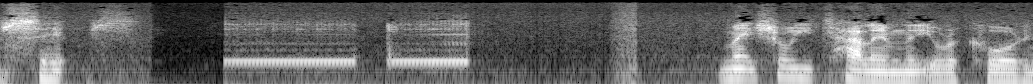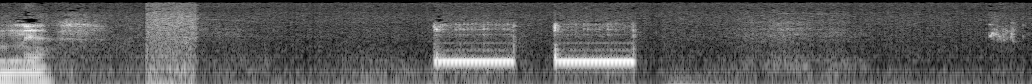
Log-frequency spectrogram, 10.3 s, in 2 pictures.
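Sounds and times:
speech: 0.2 - 0.7, 3.6 - 5.7
telephone call ringback tone, unanswered: 1.1 - 2.4, 7.3 - 8.4.

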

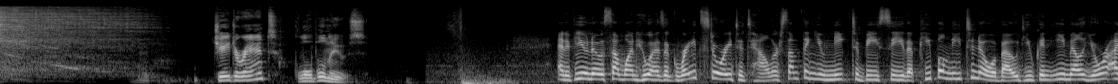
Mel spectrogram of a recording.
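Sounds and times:
saw cutting through wood: 0.0 - 1.8
speech: 1.4 - 3.8, 5.6 - 11.1.

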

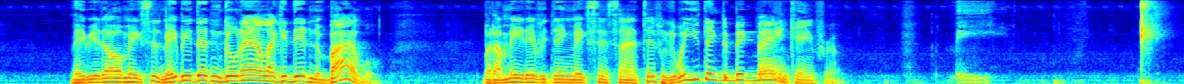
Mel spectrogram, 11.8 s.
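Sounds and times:
speech: 0.7 - 3.9, 4.8 - 8.5, 9.6 - 10.0
finger snap: 11.4 - 11.8.

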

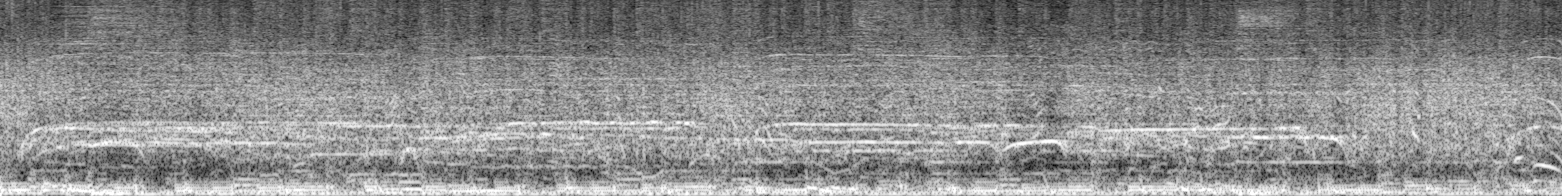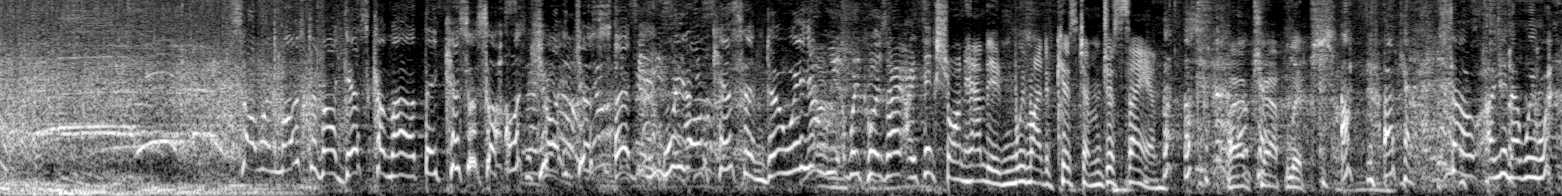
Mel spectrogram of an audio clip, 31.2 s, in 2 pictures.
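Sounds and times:
talk show studio audience clapping: 0.0 - 19.6
speech: 20.3 - 31.2
laughter: 27.2 - 31.2.

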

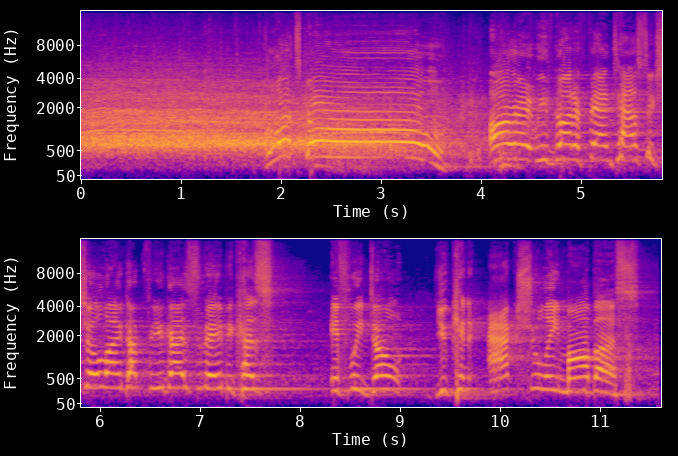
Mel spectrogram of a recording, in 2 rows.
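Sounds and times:
live audience cheering and shouting: 0.0 - 4.8
speech: 3.6 - 11.4.

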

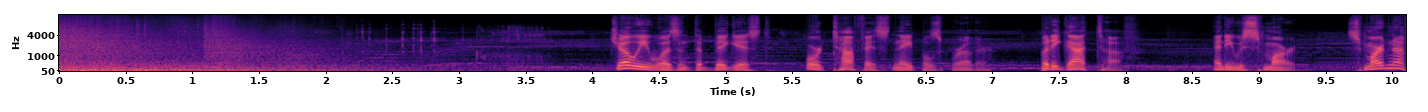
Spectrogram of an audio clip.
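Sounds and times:
car bomb explosion: 0.0 - 4.1
crackling debris-like noise: 0.0 - 4.2
speech: 4.2 - 10.0.

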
